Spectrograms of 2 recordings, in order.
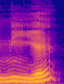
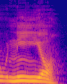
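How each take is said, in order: First: The word ends in an 'eh' sound. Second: The word ends in an 'o' sound. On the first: Everything will be created by his word. "Some say Nie" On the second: Everything was created by his word. "but we in Chabad say Nio"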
